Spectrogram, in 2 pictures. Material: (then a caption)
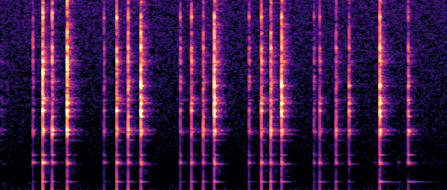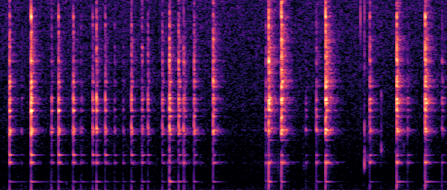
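Plastic. Long pink-painted nails tap a tall, hollow yellow hard plastic tumbler that appears empty and is held in hand. Dozens of quick, bright, clicky taps come in loose, uneven clusters, each with a faint hollow tone and a very short ring.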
